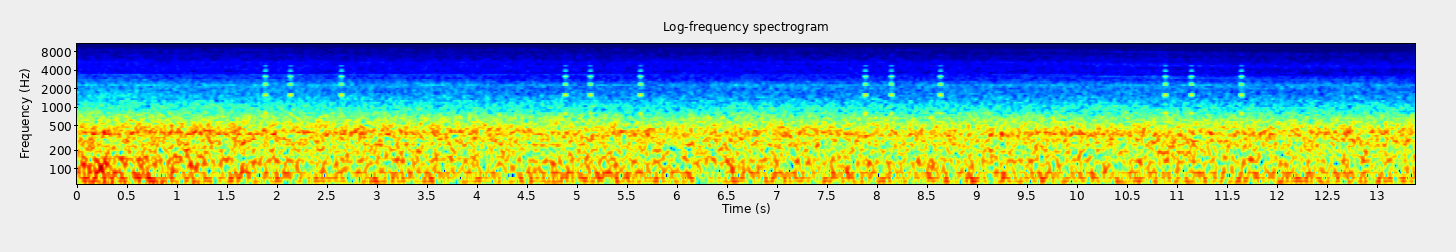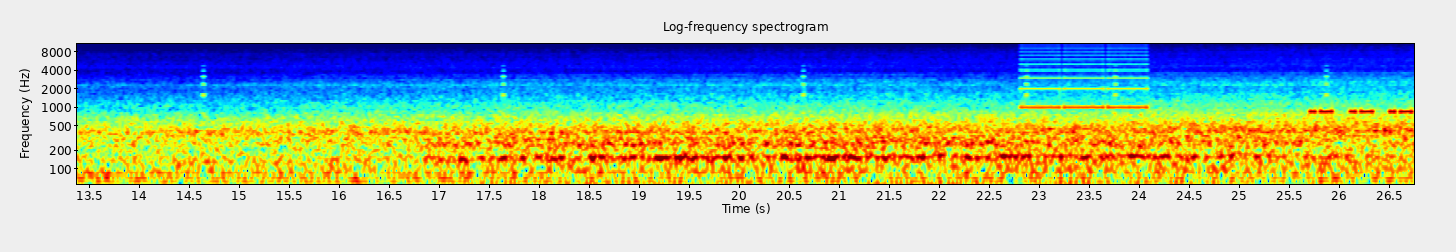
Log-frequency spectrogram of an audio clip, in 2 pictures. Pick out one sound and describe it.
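A jet engine roars steadily, growing deeper and louder partway through.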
